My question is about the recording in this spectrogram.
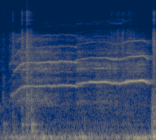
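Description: A young child's long, high-pitched squealing whine, held for nearly two seconds on one pitch that edges slightly upward near the end.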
